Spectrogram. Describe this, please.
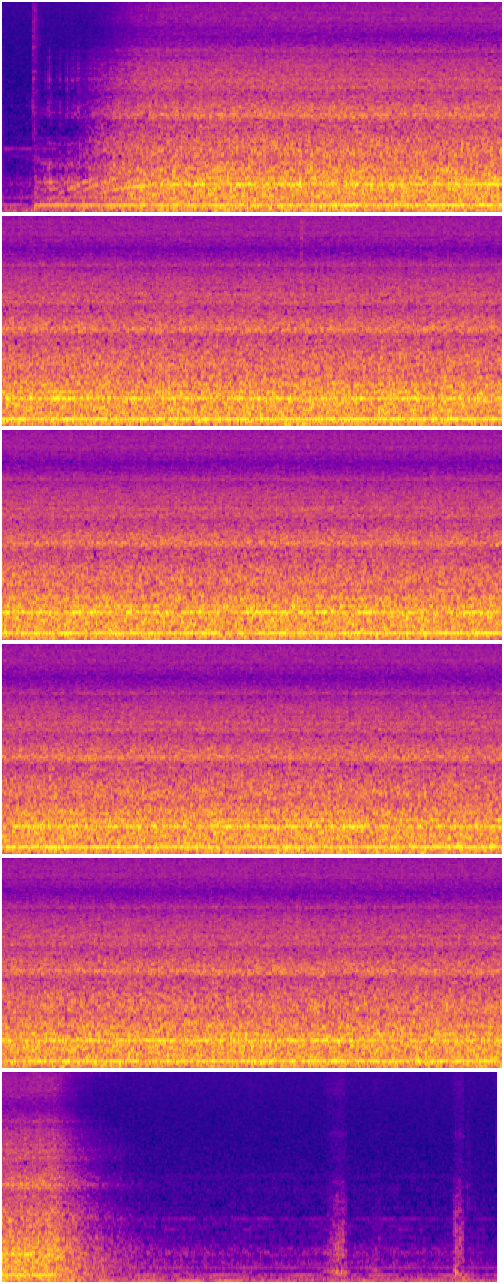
Exhaust fan with startup recorded with laptop and USB microphone in the bathroom.
fan, noises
